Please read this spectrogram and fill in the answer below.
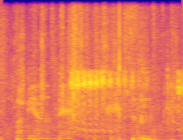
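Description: A man making wobbly, bleat-like vocal noises while biting into and chewing a hamburger.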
